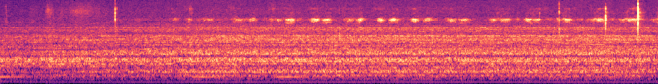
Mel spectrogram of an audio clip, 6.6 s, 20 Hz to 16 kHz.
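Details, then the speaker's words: Yaesu FTDX-560 receiver with VFO plug jumpered, calibrator set to 25 kHz: steady hiss of static with low hum, no stations or calibrator tone; no receive at all, and turning the pre-select makes no difference. "we have nothing. No receive whatsoever."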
